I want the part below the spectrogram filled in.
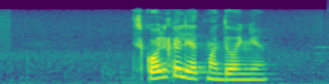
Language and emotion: Russian, neutral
